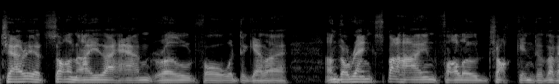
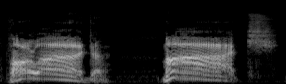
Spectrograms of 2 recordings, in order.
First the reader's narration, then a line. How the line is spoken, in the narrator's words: shouted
